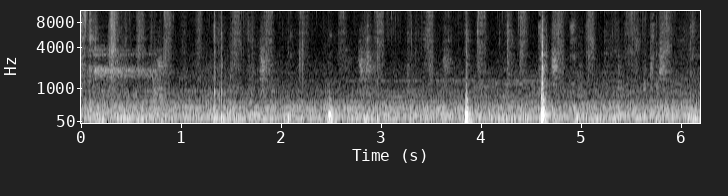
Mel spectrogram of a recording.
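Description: Faint handling noises, small clicks and rubbing, with three light knocks a second or so apart in the middle, the third the loudest.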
